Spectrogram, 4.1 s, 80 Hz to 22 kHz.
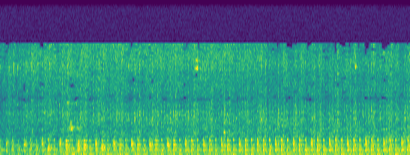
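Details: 1965 Ford 3000 diesel tractor, first start after sitting about 10 years, jump-started with brake cleaner: loud, harsh idle with a steady rapid clatter near three knocks a second over low rumble; very noisy but running, cause unknown.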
